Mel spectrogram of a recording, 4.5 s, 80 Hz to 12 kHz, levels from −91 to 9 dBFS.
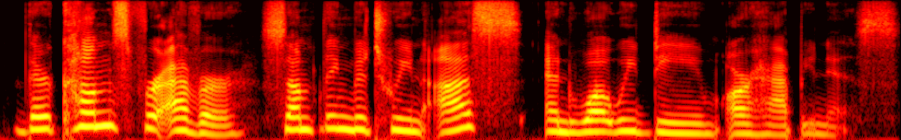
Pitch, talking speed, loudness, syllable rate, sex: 230 Hz, 160 wpm, -18 LUFS, 5.0 syllables/s, female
